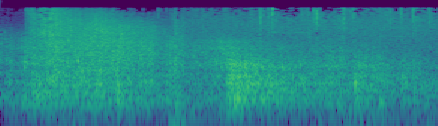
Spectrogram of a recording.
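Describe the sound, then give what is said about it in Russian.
Thunder rolls through a steady, heavy downpour in a nighttime storm; dense rain hiss runs throughout, with a louder thunder rumble swelling midway and no voices. “Сверкают молнии. И дождь, как из ведра.”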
